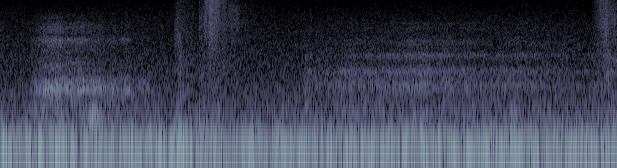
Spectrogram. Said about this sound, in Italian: Quindi facciamo un bel respiro tutti insieme.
